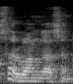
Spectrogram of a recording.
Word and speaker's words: सर्वांगासन: तो ये तीनों मिलके हमारे सर्वांगासन बनते हैं और इसका उच्चारण भी हम लोग सर्वांगासन करते हैं।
